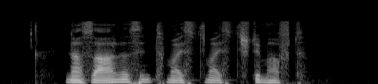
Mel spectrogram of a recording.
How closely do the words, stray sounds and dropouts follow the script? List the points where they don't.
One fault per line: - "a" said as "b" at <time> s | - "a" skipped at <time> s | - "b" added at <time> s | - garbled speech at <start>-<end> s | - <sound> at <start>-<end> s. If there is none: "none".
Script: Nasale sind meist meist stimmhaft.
none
